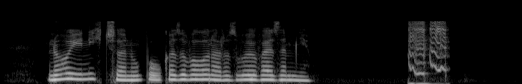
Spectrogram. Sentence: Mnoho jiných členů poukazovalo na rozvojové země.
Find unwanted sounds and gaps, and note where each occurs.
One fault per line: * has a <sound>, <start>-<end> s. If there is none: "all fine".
* has a squeak, 4.1-4.5 s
